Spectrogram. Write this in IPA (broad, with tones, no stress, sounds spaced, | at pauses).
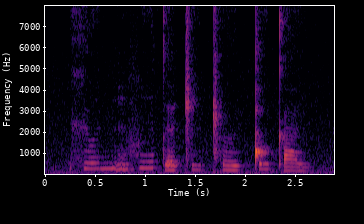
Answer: xʲ ɯ˦ i̯ ŋ ḭ˦ f i˦ t ḛ˨ ǁ i˨ ǁʰ ø˨ y̯ ǃ ɯ˦ kʼ æ˨ i̯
